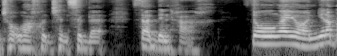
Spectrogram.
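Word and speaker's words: Den Haag: Maganda kasi yung bahay namin ng jowa ko diyan sa sa Denhach. So ngayon yun ang pronunciation na Denhach. So Denhach.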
